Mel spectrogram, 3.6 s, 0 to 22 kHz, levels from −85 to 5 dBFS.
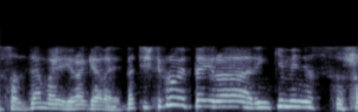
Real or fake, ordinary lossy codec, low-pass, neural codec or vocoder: real; AAC, 16 kbps; 7.2 kHz; none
